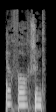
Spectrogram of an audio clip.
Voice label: "erforschend", German; adjectives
